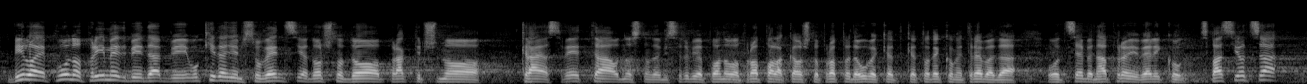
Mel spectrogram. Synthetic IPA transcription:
biːlˠo̞je̞puno̞pɾimed̪bid̪abiukid̪aɲemsubʋe̞nt̪sijad̪o̞ʃlˠo̞d̪o̞pɾakt̪it͡ʃno̞ | kɾaːjasʋeːt̪ao̞d̪no̞snod̪abisr̩bijapo̞no̞ʋopɾo̞palˠakaoʃt̪o̞pɾo̞pad̪auʋekːad̪kad̪t̪oneko̞met̪ɾɛbad̪a | od̪sebenapɾaʋiʋeliko̞ɡspaːsio̞t̪sa

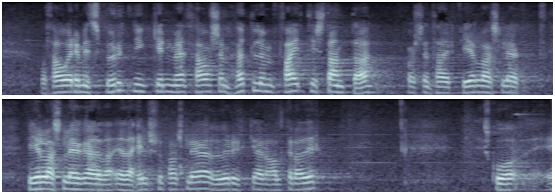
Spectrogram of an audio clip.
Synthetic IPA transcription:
ɔɣθawɛɾemɪt̪spʏɾt̪niɲcɪnmɛðθawsɛmɦœt̪lʏmfaːjt̪ɪst̪ant̪akʰvɔsɛmθaðɛɾ̥fjɛːlaslɛxt̪fjɛːlaslɛɣaɛðaʔɛðahelsʏfaslɛɣaœːɾɪr̥caɾalt̪ɾaːjðɪɾ̥ | skɔ

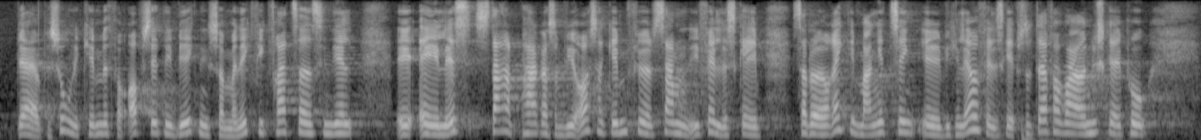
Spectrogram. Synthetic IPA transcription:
d̥eæɐjopʰæɐso̝̰ːnlid̥̚kʰemb̥ð̩ˠfɒ̽ʔɒ̽b̥sed̥niʋiɐɡ̥ne̝ŋsɒ̽mːæne̝ɡ̥əfe̝ɡ̥fʁɑt͡sʰɛ̰ːð̞̩ˠsinjel̰b̥ʔæelesːd̥ɑ̰̈ːd̥̚pʰɑ̈ɡ̥ɐsɒ̽mʋiɒ̽səhɑ̈ɡ̥emm̩føɐ̰d̥sɑ̈m̰n̩ifel̰əsɡ̥ɛ̰ːb̥̚sɒ̽ɾ̥ɑjo̝ʁɛɡ̥̚d̥imɑ̈ŋət͡sʰe̝ŋ̰ʋikʰælɛːʊe̥fel̰əsɡ̥ɛ̰ːb̥sɒ̽d̥æɐ̰fɒ̽ʋɑ̈jnysɡ̥æɐ̰pʰɒ̽

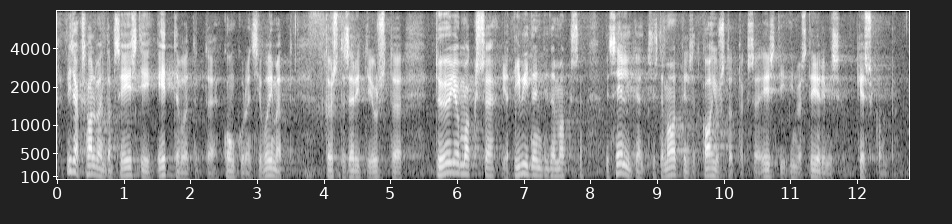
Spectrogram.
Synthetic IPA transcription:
lisɑkshɑlve̞nd̪̥ɑb̥se̞eːst̪ie̞t̪ːe̞vɤt̪ˑːe̞t̪ːˑe̞ko̞ŋkˑuɾe̞nʲsivɤ̞jmet̪ˑː | t̪ɤst̪ese̞ɾit̪ːˑijust̪ | t̪ːøːjumɑksejɑ̰t̪ivid̪e̞nʲd̪̥id̪̥e̞mɑkse | jɑse̞lɡ̥e̞lt̪syst̪e̞mɑːt̪ˑilise̞lt̪̚kɑɦjust̪ɑt̪ːˑɑksee̞ːst̪iʔinve̞st̪e̞ːɾimis | ke̞skːo̞nd̪̥ɑ

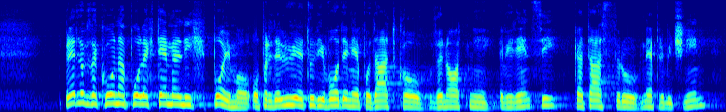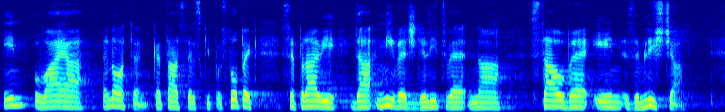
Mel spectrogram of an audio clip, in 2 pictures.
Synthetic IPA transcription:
pɾɛːd̪lɔɡzakoːnapoːlɛkt̪ɛːmɛlnixpoːjmɔwʔɔpɾɛd̪ɛljuːjɛt̪uːd̪iʋoːd̪ɛnjɛpɔd̪aːt̪kɔwwɛnɔːt̪niɛʋid̪ɛnt̪sikat̪aːst̪ɾunɛpɾɛmit͡ʃnin | inuʋaːja | ɛnɔːt̪ənkat̪aːst̪ɾskipɔst̪oːpɛksɛpɾaːʋid̪aniʋɛd͡ʒd̪ɛlit̪ʋɛna | st̪awbɛʔinzɛmliʃt͡ʃa̰

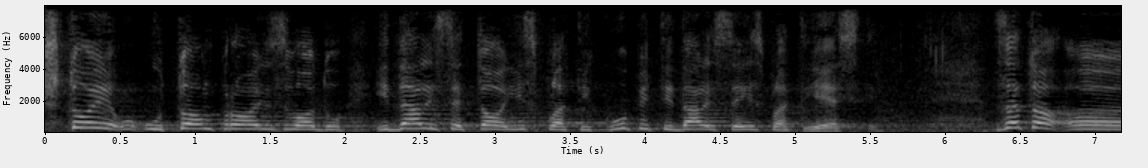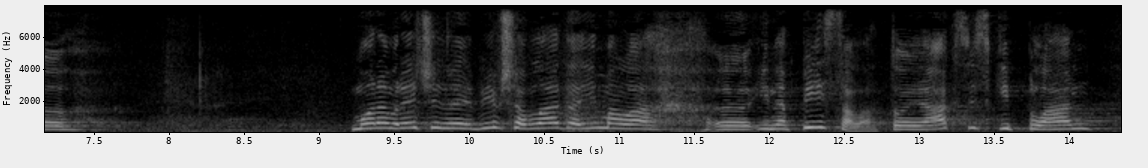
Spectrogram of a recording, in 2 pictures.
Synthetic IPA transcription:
ʃt̪o̞jeʔut̪o̞mpɾo̞izʋo̞d̪uid̪aliset̪o̞ːisplˠat̪ikuːpit̪id̪aliseisplat̪ijest̪i | zat̪o̞ | mo̞ːɾamɾe̞t͡ɕid̪ajebiːʋʃaʋlˠaːd̪aimala | inapiːsala̰t̪o̞jeakt̪siskiplaːn

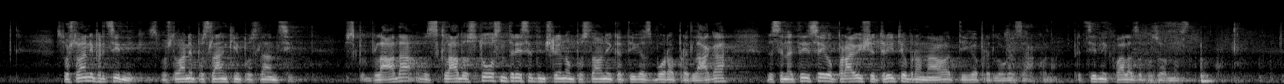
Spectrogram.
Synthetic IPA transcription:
spɔʃt̪ɔʋaːnipɾɛt̪seːd̪nikspɔʃt̪ɔʋaːnɛpɔslaːŋkɛinpɔslaːnt̪sḭ | ʋlaːd̪a̰ʋsklaːd̪ɔst̪ooːsn̩t̪ɾid̪ɛsɛt̪imt͡ʃleːnɔmpɔslɔwnikat̪eːɡazbɔːɾapɾɛd̪laːɡad̪asɛnat̪ɛjsɛjiɔpɾaːʋiʃɛt̪ɾeːt̪jiɔbɾawnaːʋat̪eːɡapɾɛd̪loːɡaza̰ːkɔna̰pɾɛt̪seːd̪nikxʋaːlazapɔzoːɾnɔst̪

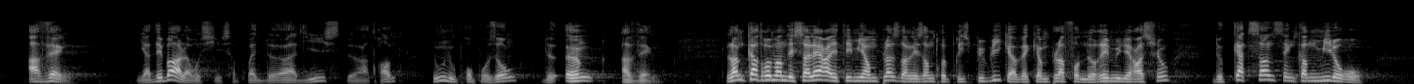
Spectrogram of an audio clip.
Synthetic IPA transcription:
avɛ̃ | iljad̪ebalaosisapuʁɛɛt̪̚χd̪əɛ̃ad̪isd̪əɛ̃at̪χɑ̃t̪ | nunupχɔpozɔ̃ | d̪əɛ̃ | avɛ̰̃ | lɑ̃ŋkad̪ʁəmɑ̃d̪esalɛʁaet̪emiɑ̃plasd̪ɑ̃lezɑ̃t̪χəpχizpyblikavɛkɛ̃plafɔ̃d̪əʁemyneʁasjɔ̃ | d̪əkat̪χsɑ̃sɛ̃ŋkɑ̃t̪miløʁo

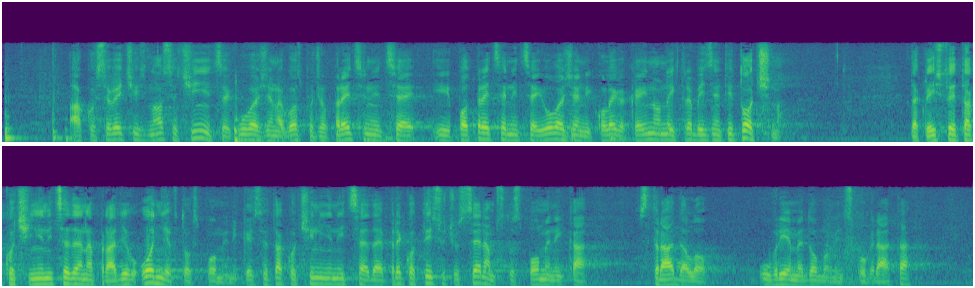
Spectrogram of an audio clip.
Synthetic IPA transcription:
a̰ko̞se̞ʋe̞t͡ɕizno̞se̞t͡ʃiɲenit̪seuʋaʒenaɡo̞spo̞d͡ʒopɾeːt̪sʲjed̪nit̪seipo̞t̪̚pɾet̪sʲjed̪nit̪seiuʋaʒeniko̞leːɡakaino̞nd̪aixt̪ɾe̞baiznʲet̪it̪o̞t͡ʃno̰ | d̪akle̞ist̪ojet̪akot͡ʃiɲe̞nit̪sad̪aje̞napɾaʋʎiʋʔo̞d̪ɲeʋt̪o̞ɡspo̞me̞nikaist̪ojet̪ako̞t͡ʃinenit̪sad̪ajepɾe̞ko̞t̪isut͡ʃuse̞d̪amst̪o̞spo̞me̞nika | st̪ɾaːd̪alo̞ | uʋɾije̞ːmed̪o̞mo̞ʋinskoɡɾaːt̪a

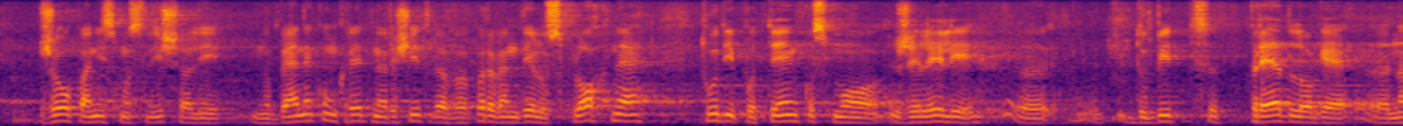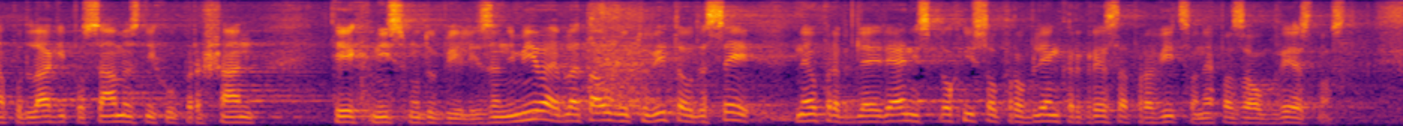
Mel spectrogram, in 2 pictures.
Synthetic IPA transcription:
ʒɐwpaniːsmɔsliːʃali | nɔbɛːnɛkɔŋkɾeːt̪nɛɾɛʃiːt̪ʋɛʋəpəɾʋɛmd̪eːlusplɔxnɛt̪uːd̪ipɔt̪emkɔsmɔʒɛleːli | d̪ɔbit̪ | pɾɛːd̪lɔɡɛnapɔd̪laːɡipɔsaːmɛznixupɾaʃan | t̪eːxniːsmɔd̪ɔbilizanimiːʋajɛbilat̪aːuɡɔt̪ɔʋiːt̪ɛwd̪asɛjnɛɔpɾɛd̪lɛd̪jɛnisplɔxnisɔpɾɔbleːmkəɾɡɾeːzapɾaʋiːt̪sɔnɛpazaɔbʋeːznɔ̰st̪

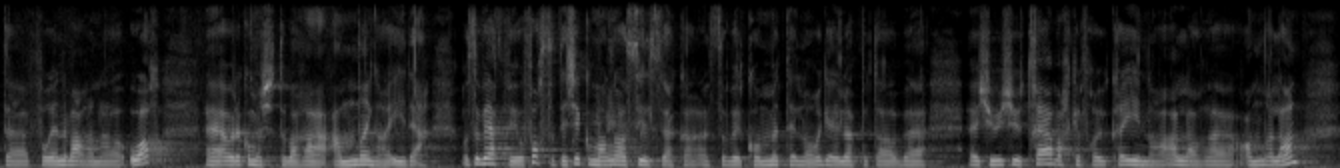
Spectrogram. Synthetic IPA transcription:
fɔɾɪnːəʋæːʁənəoːʁ | ɔd̪ɛkʰɔmːəɾɪçːət̪ʰɛlɔʋæːɾəʔænd̪ɾɪŋəɾɪd̪ɛ̰ | ɔsɔʋeːt̪ʋɪjʊfɔɾsɑt̪ːɪçːəkʰʊɾmɑŋːəɑsyːlsøːkə̰ɾə̰sɔmʋɪlkʰɔmːət̪ʰɪlnɔɾɡəɪløːpət̪ɑʋ | çʉːəçʉːət̪ʰʁeːʋæʁkənfɾɑʉkʁɑiːnəæ̰lːəʁɑ̰nd̪ʁəlɑnː

